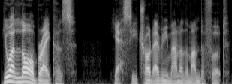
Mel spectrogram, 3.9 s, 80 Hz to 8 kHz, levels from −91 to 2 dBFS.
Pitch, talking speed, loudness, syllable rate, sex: 105 Hz, 200 wpm, -19 LUFS, 5.6 syllables/s, male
